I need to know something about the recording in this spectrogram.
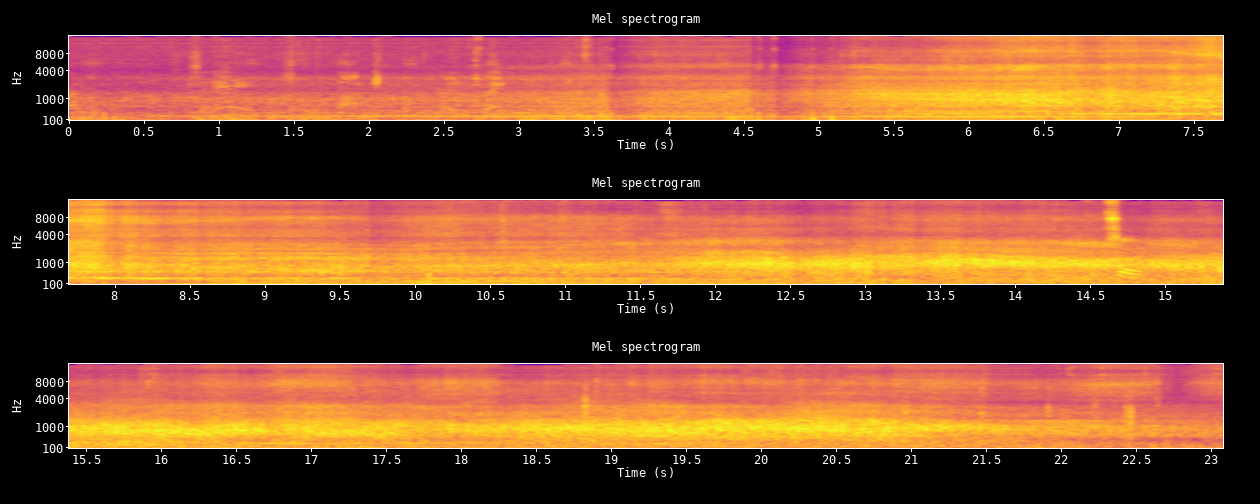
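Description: Motorcycle engines running and idling, a steady engine hum that drops to a lower pitch about eight seconds in, over a wash of noise that grows louder about six seconds in.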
